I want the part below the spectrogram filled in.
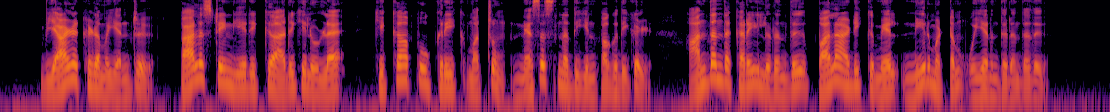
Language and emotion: Tamil, neutral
